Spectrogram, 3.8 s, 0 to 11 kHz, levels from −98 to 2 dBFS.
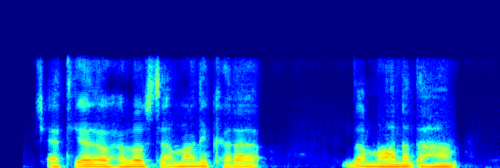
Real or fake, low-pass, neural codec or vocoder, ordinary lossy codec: fake; 7.2 kHz; codec, 16 kHz, 2 kbps, X-Codec, HuBERT features, trained on general audio; none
